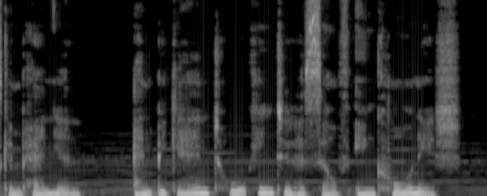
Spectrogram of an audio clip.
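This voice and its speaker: A quiet, calm voice with an Australian accent, at a very slow pace, over music in the background. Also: woman. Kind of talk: relaxing true story narration.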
